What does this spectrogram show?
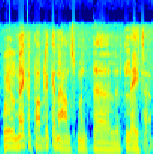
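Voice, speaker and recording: An actor playing a courteous, resigned older overlord in a 1950s radio drama, making urbane, hesitant small talk. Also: male voice, mid-range voice, rapid-fire, fairly bright tone, close to an everyday voice. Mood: genial, resigned. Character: genial, courteous doomed overlord, resigned older male ruler. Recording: dull, noisy vintage radio recording.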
